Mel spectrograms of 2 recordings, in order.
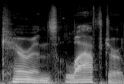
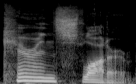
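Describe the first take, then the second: First: The s sound ends the first word. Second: The s sound begins the second word. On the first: It sounds less violent. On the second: It is the author's actual name.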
